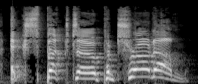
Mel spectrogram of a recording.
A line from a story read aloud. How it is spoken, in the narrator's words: Lupin shouted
